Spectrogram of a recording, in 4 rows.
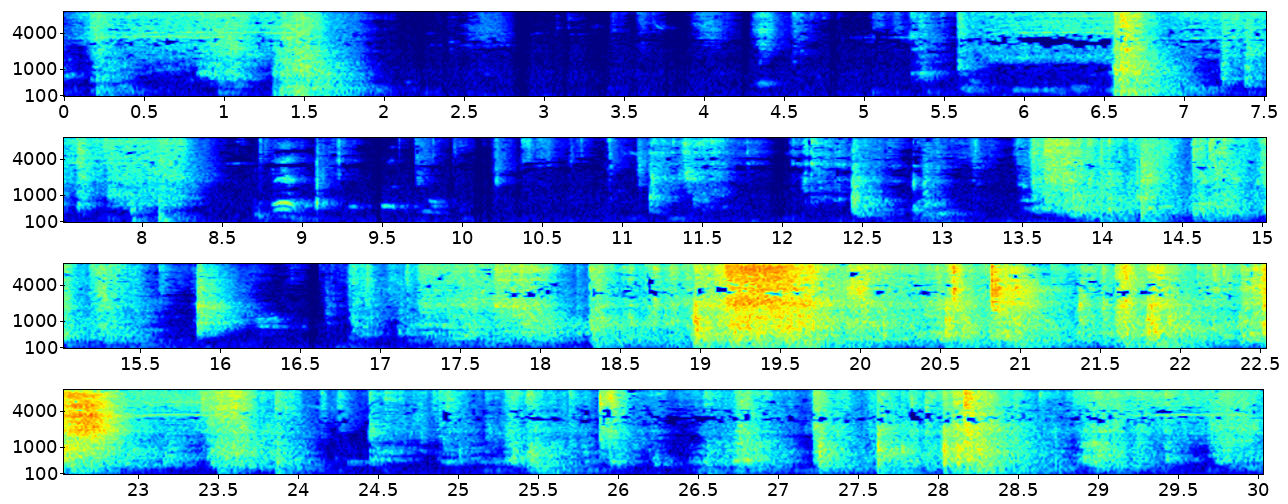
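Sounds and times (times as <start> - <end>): sheet metal rattling and scraping: 13.4 - 15.7, 16.8 - 30.0.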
